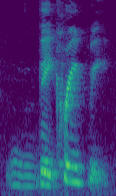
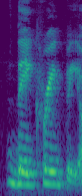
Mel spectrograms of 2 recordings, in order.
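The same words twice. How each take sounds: First: Drawn-out emphatic they creepy, rising; slow emphatic. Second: Said in the usual way. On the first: Shown as a demonstration. Warning her viewers about the men, slow emphatic They creepy. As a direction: stretch out They creepy slowly with a rising end. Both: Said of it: "These men's are creepy, okay?".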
